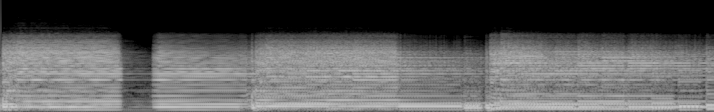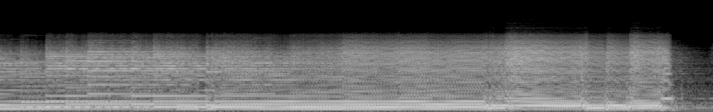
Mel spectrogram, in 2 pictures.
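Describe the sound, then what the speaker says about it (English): An electric guitar plays sustained chords through a Kink Pedals Retribution Fuzz pedal, thick fuzz distortion ringing loudly with brief breaks between held notes. "So you get a lot of fuzz tones from those two switches"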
